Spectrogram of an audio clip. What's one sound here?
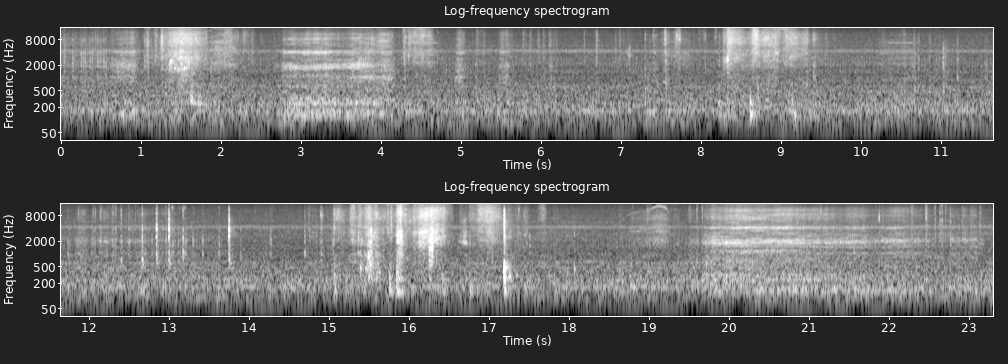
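A stitch groover scrapes as it cuts a groove along leather.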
